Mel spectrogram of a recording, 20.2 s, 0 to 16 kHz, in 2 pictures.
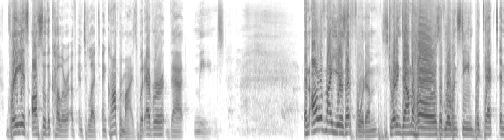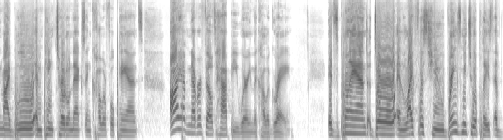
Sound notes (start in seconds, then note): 4.6 attendees laughing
